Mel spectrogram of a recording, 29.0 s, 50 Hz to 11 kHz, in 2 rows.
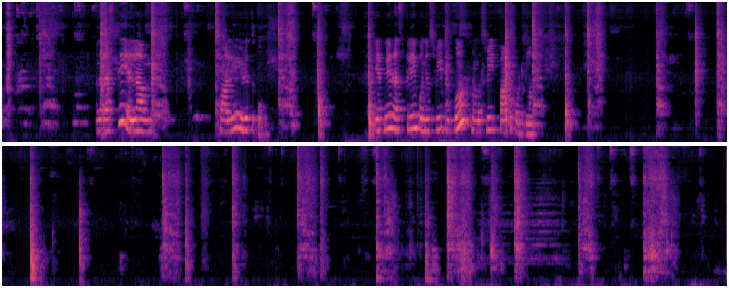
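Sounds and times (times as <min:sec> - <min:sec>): metal spatula scraping a pan: 0:00.0 - 0:07.0, 0:10.0 - 0:12.4, 0:13.0 - 0:13.6, 0:14.2 - 0:14.7, 0:17.6 - 0:19.4, 0:20.3 - 0:29.0.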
